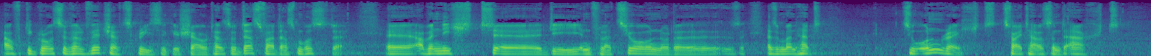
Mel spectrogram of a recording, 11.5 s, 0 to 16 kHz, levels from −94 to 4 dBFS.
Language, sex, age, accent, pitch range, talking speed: German, male, 70-89, German, 110-140 Hz, 110 wpm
